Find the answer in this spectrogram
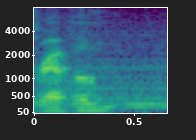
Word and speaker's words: R3vel: So, you said R3vel, right? Yes, it's pronounced R3vel.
